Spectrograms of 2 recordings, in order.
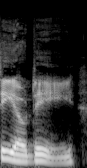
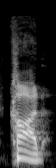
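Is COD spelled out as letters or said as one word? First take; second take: letters; one word. First: It is spelled out as three separate letters. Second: It is said as one word, like the fish. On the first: This is how people actually refer to the game. The speaker calls it right. "people regard it as COD" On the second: This is the reading that makes it the name of a fish. The speaker calls it wrong. "instead of COD"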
